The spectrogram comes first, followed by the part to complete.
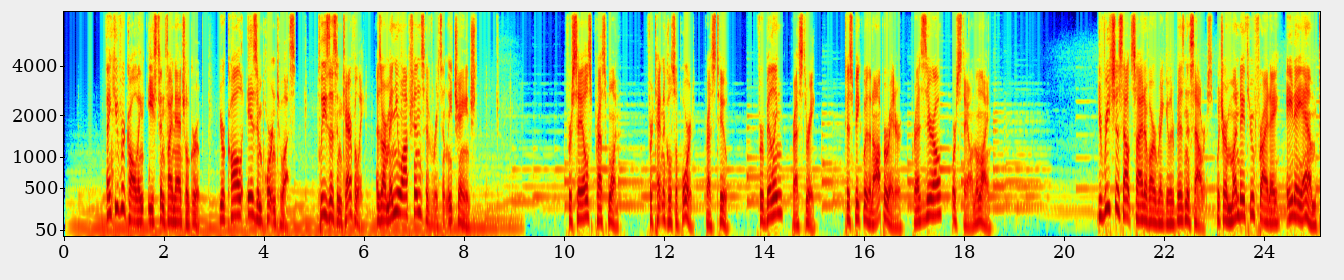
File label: IVR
